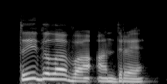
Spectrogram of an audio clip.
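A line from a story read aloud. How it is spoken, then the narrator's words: Man's snorting reply. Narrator (Russian): Мужчина хмыкнул в ответ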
